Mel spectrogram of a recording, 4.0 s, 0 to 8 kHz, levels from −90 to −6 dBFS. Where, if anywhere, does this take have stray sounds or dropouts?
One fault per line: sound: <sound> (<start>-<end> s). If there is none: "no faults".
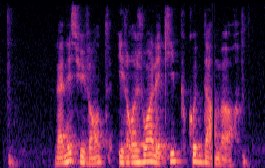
sound: dropout (3.2-3.2 s)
